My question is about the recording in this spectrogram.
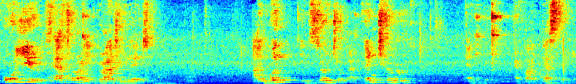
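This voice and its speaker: An older Taiwanese man, whose first language is Taiwanese, tells his life story in a humorous public speech, laughing at his own jokes. His voice is high-pitched and measured, with frequent pauses. The recording is noisy, captured from far off in a roomy hall.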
